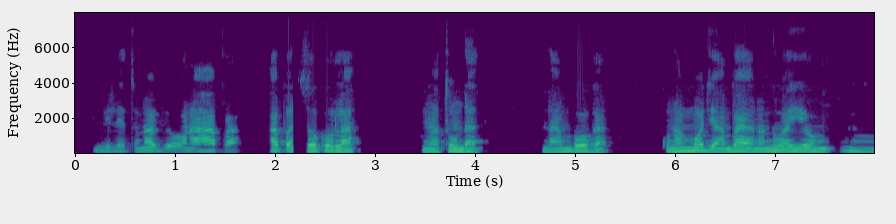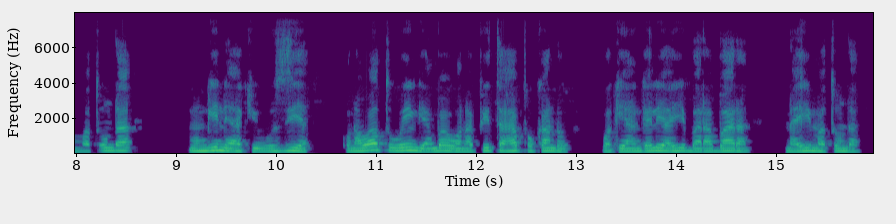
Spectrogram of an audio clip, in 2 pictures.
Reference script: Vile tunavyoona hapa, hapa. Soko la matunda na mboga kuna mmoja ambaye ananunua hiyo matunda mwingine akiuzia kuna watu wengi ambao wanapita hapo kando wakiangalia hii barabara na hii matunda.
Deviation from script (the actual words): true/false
false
